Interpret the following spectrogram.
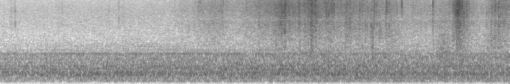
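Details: Outdoor wind buffeting the microphone with broad rumbling noise and brief hissy bursts, no animal voice heard.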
